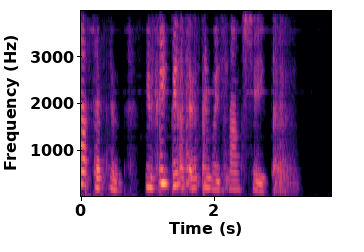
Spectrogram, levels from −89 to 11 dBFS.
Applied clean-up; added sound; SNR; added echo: neural mask model DeepFilterNet 3.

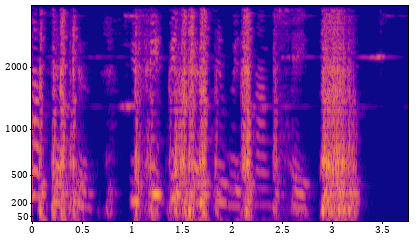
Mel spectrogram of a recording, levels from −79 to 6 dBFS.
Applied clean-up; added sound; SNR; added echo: classical method WPE with log-MMSE.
